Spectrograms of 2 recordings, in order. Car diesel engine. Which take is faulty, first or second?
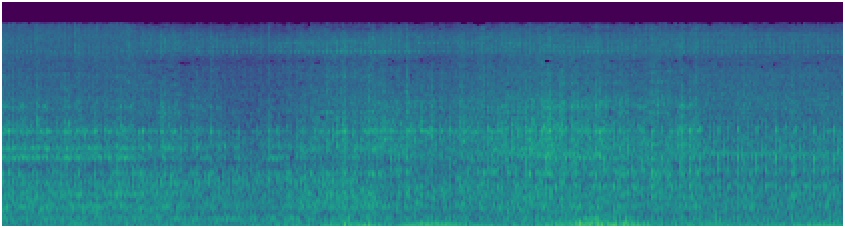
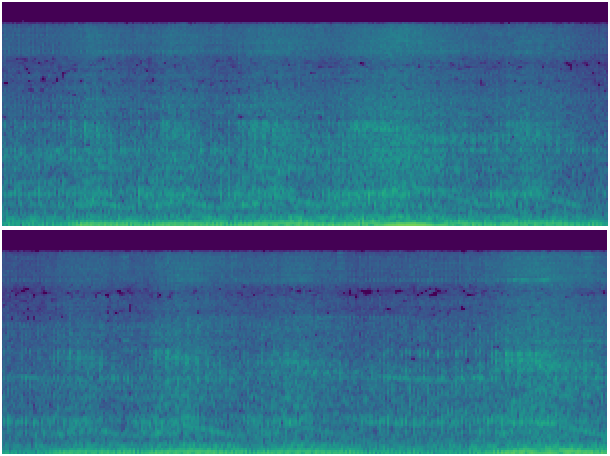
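first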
